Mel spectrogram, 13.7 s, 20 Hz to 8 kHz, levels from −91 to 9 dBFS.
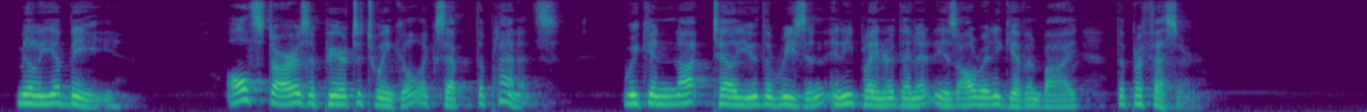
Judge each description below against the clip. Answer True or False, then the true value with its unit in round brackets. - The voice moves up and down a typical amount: True (3.6 semitones)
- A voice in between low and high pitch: True (165 Hz)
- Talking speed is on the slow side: True (115 wpm)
